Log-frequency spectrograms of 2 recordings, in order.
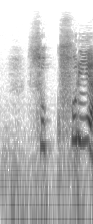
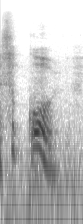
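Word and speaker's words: school: 수쿨이 아니라 수골. 이렇게 끄로 발음해야 맞아요.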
